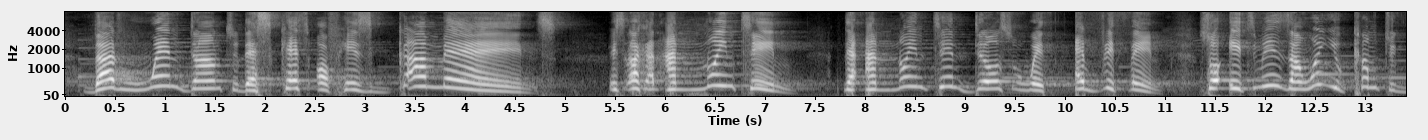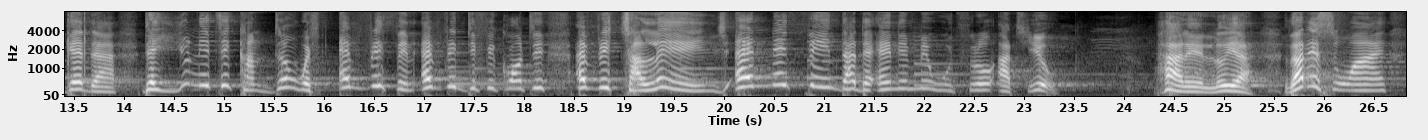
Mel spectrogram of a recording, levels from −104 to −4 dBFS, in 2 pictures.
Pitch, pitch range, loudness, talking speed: 265 Hz, 225-320 Hz, -22 LUFS, 105 wpm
